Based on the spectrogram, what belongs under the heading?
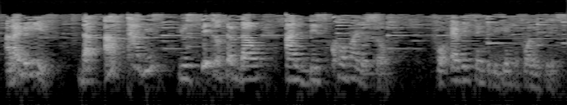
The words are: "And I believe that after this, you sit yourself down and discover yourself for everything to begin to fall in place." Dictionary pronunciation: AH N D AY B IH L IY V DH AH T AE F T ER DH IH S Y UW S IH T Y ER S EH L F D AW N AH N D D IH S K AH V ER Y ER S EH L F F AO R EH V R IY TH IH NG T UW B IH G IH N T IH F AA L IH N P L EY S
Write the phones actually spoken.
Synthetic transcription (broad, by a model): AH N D AY B IH L IY V DH AH T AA F T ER DH IH S Y UW S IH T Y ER S EH L F D AW N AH N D D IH S K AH V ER Y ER S EH L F F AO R EH V R IY TH IH NG T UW B IH G IH N T IH F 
